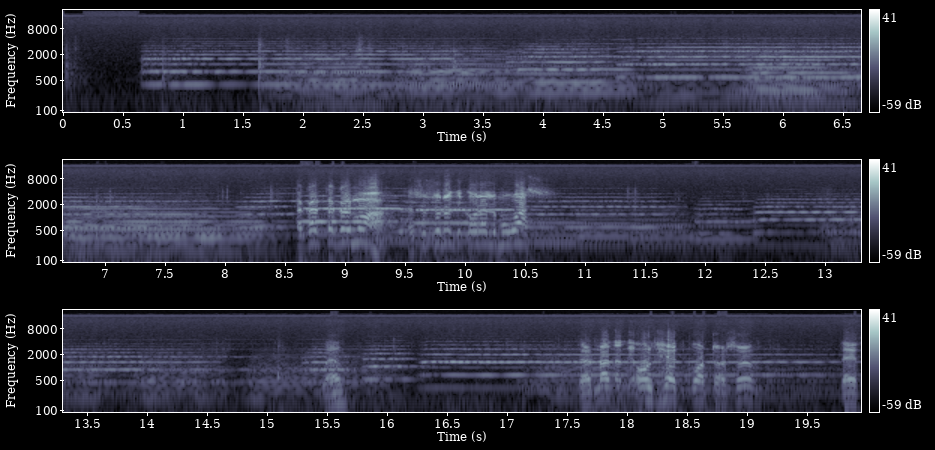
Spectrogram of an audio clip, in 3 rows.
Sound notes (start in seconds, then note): 0.2 dramatic music; 8.0 speaking filipino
